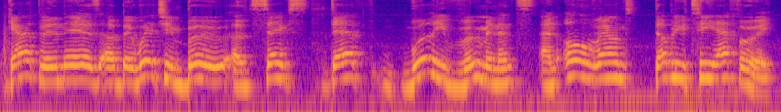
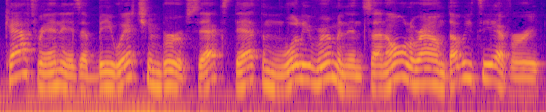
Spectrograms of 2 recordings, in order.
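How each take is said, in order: First: Put-on slow Southern accent drifting into Australian; badly faked Australian accent. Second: Lightly put-on Texan accent; hillbilly accent. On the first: Host reading about a sex game, badly faked Australian accent. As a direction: draw it out in a poor Australian accent. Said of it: "I'm just doing Australian". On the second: Host redoing co-host's reading, mock hillbilly accent. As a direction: read it like a mock Southern US hillbilly. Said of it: "let's do a South American accent".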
